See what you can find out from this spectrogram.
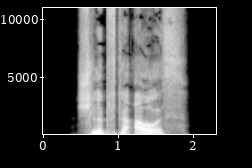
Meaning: inflection of ausschlüpfen: 1. first/third-person singular preterite 2. first/third-person singular subjunctive II
- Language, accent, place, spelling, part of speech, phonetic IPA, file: German, Germany, Berlin, schlüpfte aus, verb, [ˌʃlʏp͡ftə ˈaʊ̯s], De-schlüpfte aus.ogg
